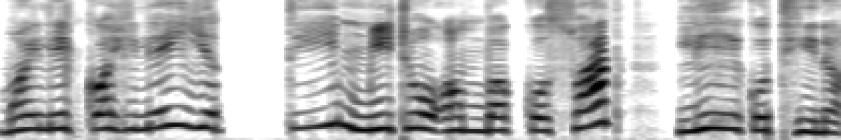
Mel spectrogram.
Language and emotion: Nepali, surprised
